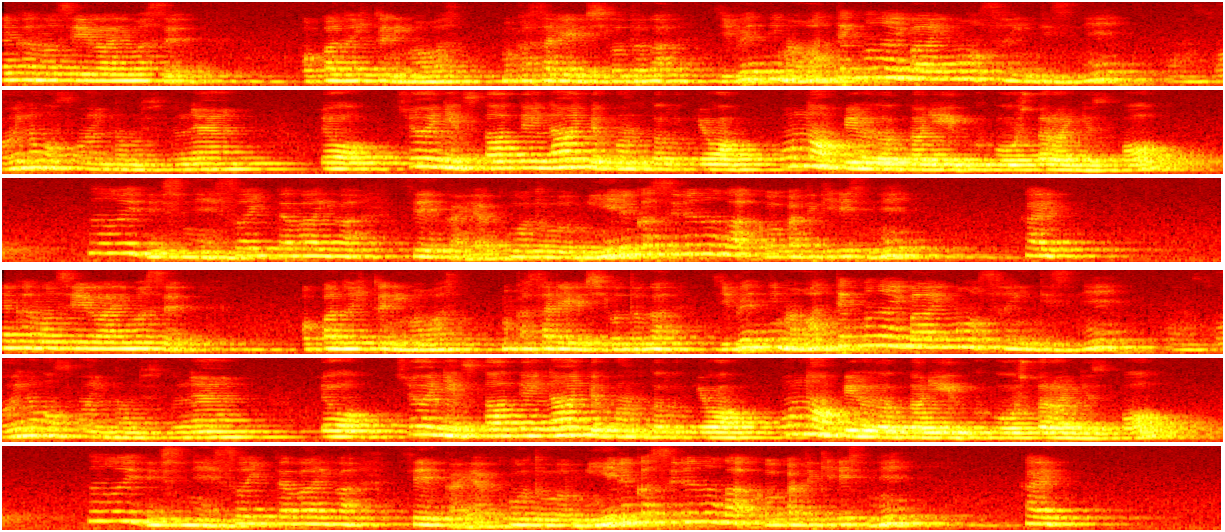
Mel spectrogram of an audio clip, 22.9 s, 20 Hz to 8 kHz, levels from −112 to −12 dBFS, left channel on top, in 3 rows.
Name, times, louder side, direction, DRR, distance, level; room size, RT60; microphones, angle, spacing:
voice 1, 0.0-1.1 2.0-2.8 3.2-4.2 4.5-7.0 15.8-17.5 17.8-20.9 21.6-21.8, right 2 dB, 25° right, -4 dB, 0.4 m, -22 dB
voice 2, 1.3-1.7 7.3-9.1 9.6-9.9 10.2-12.2 12.5-14.8 21.1-21.3, right 1 dB, 75° right, -7 dB, 1.4 m, -20 dB
2.7 x 2.0 x 2.4 m, 1.0 s
head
